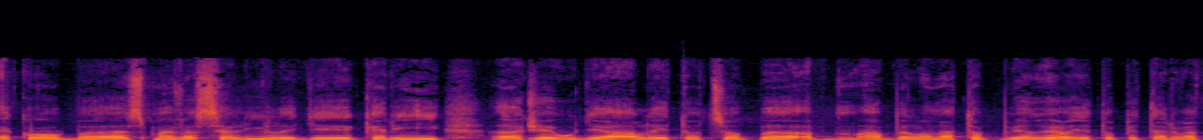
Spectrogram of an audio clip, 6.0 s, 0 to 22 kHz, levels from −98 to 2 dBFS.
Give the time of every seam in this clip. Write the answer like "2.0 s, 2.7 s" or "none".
2.6 s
